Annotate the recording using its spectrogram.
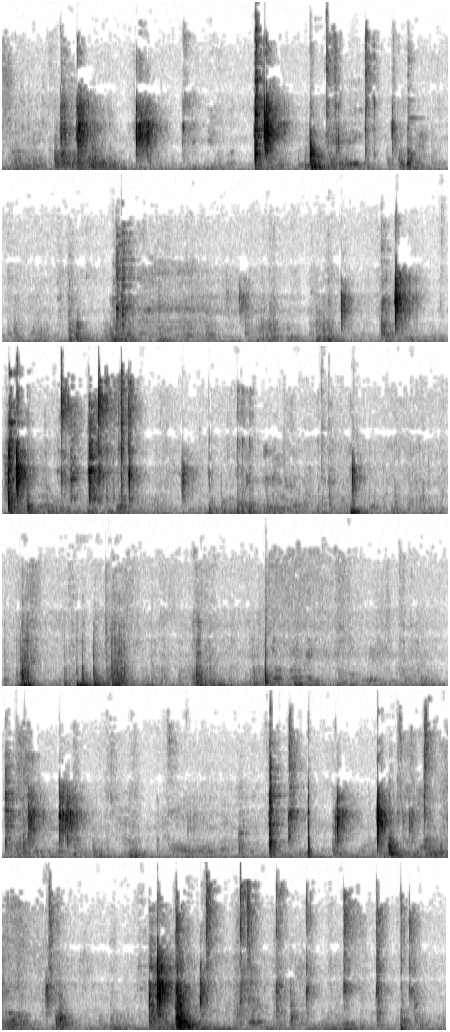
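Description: Snooker balls knock together with hard clicks.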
